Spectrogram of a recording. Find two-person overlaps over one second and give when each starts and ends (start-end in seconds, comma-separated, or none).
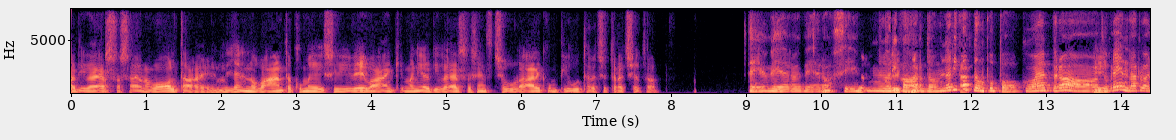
none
